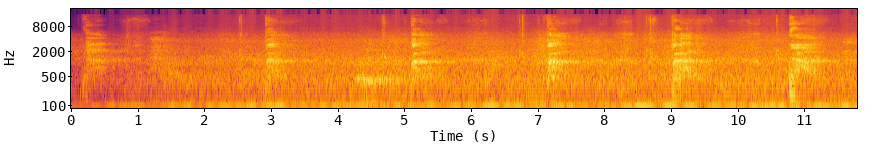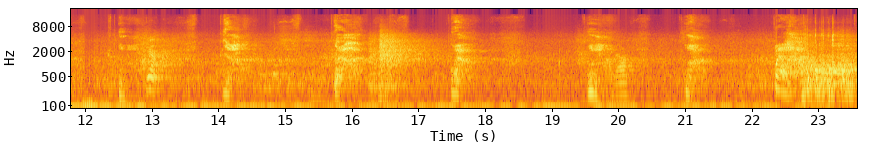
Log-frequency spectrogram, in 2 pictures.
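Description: A weight machine clanks rhythmically with each press.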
